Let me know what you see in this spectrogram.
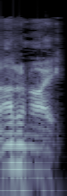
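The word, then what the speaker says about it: אדני: how to pronounce and I probably should have pronounced it Adonai which is the convention but since we don't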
